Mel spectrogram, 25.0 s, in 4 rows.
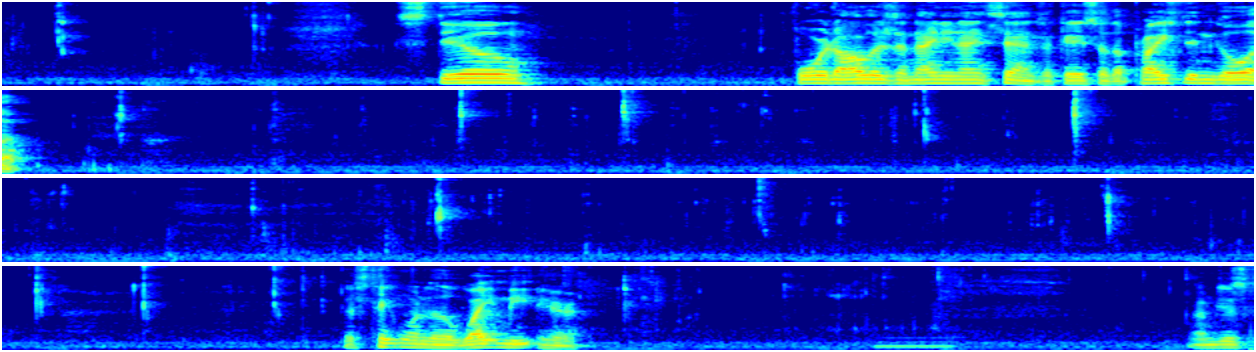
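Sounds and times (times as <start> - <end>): person chewing: 0.0 - 1.9, 6.6 - 20.5, 21.7 - 24.8
faint low hum: 0.0 - 25.0.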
